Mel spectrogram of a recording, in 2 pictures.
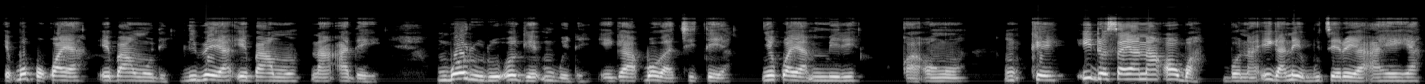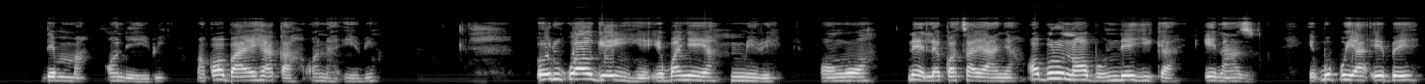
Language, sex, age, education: Igbo, female, 30-45, primary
